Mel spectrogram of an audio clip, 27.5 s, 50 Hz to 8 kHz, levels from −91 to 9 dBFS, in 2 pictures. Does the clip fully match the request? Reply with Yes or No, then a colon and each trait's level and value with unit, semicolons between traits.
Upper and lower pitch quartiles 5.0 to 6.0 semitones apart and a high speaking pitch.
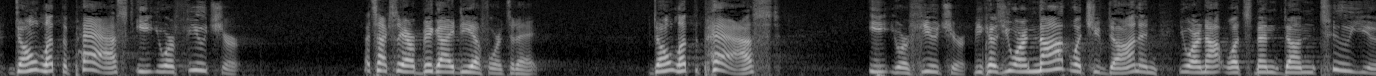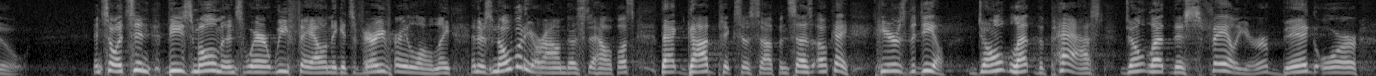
No: average, 3.9 semitones; high, 230 Hz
